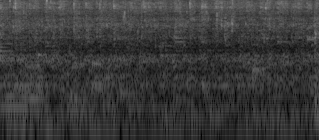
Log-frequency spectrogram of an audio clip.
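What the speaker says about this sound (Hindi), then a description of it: "पानी बह रहा है" Dirty drain water flows from a nala into a current-free turbine machine set up where it spills toward a river, a continuous faint rushing and gurgling wash with no break.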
